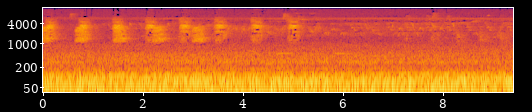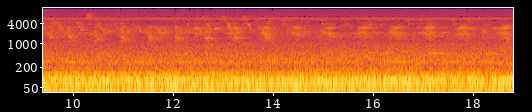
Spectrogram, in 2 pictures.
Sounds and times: barking frogs 0.0 - 5.3
treefrog 0.0 - 6.3
Air conditioner hum 0.0 - 18.8
mockingbird 0.0 - 5.3
treefrog 7.0 - 18.8
barking frogs 7.8 - 18.8

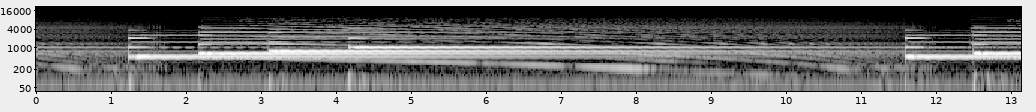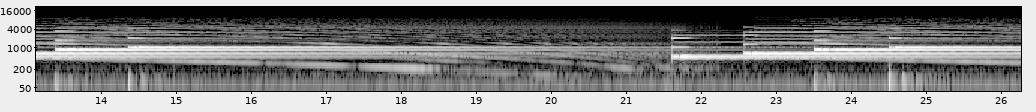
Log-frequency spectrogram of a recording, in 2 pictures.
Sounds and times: pause signal 0.0 - 26.2

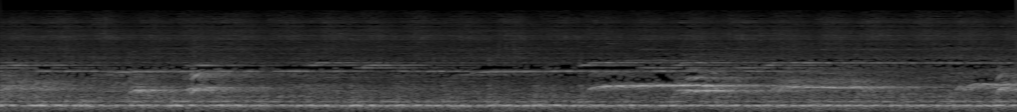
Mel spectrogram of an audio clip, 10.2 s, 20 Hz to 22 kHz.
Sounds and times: Crowd 0.0 - 10.1
chanting 0.0 - 10.1
flute playing 0.0 - 10.1
yelling / whooping 5.8 - 10.1

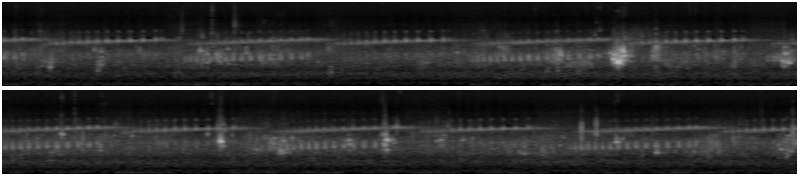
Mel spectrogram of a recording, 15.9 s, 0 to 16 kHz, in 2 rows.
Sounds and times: Gentle waves 0.0 - 15.9
frogs (Spring Peepers) 0.0 - 15.9

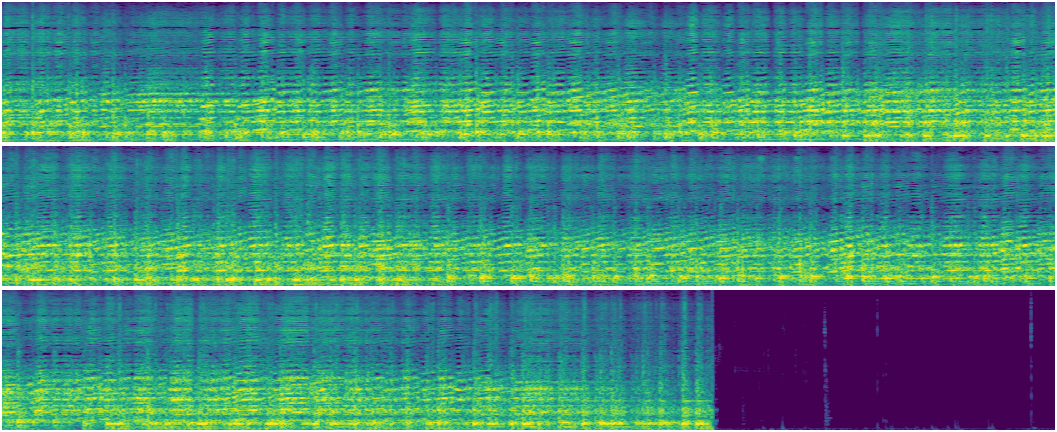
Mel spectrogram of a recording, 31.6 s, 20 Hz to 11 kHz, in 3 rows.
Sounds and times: Drum 0.0 - 28.2

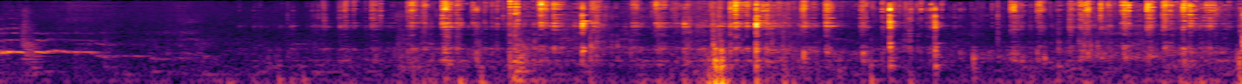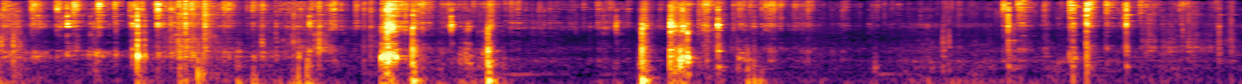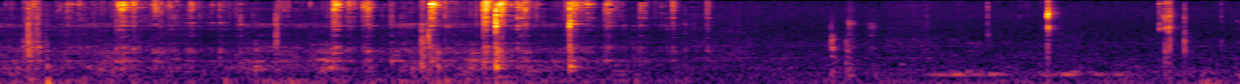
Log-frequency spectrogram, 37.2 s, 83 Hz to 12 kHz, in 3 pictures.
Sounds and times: moving around a jewelry holder 2.3 - 32.2
moved around things on a vanity table 2.3 - 32.0

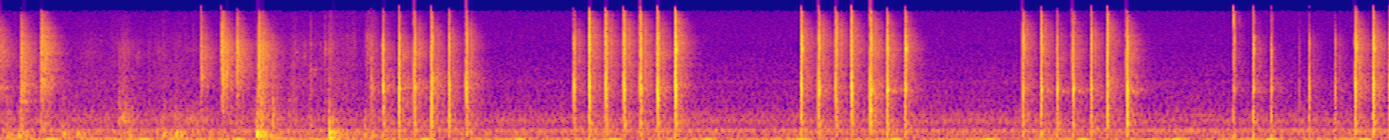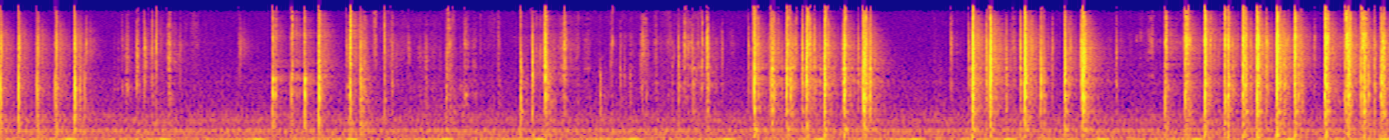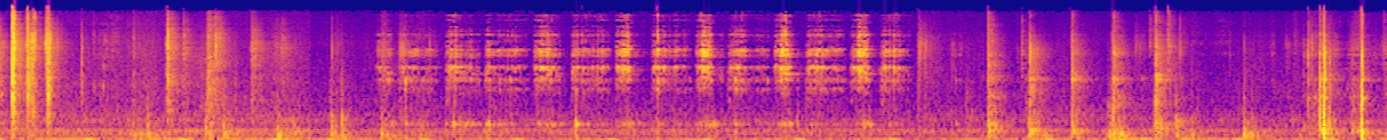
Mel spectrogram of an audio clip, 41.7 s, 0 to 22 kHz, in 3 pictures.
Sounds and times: glass jar with a metal lid 31.6 - 36.9
metal ruler 31.6 - 36.9

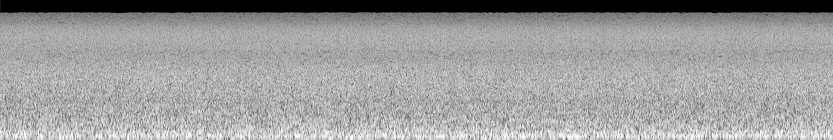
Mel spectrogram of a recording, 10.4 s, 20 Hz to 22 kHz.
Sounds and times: little waterfall 0.0 - 10.4
river 0.0 - 10.4

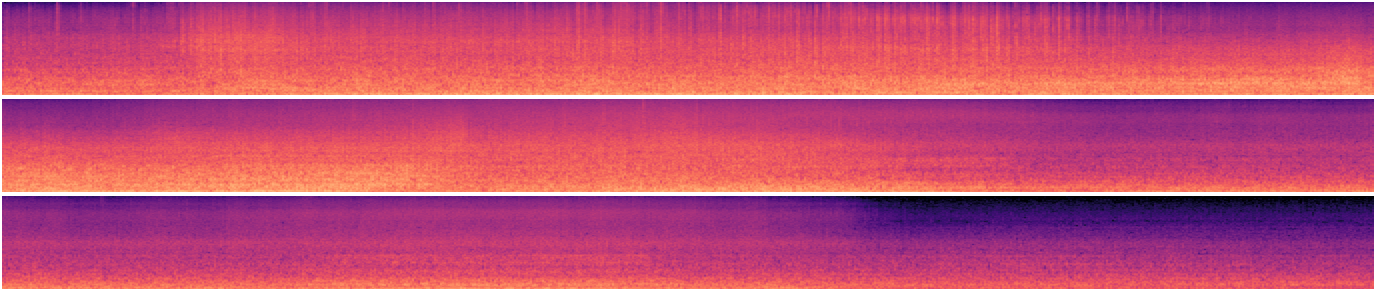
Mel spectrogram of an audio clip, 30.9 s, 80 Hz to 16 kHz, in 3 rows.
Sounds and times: automated car wash 0.0 - 27.5

